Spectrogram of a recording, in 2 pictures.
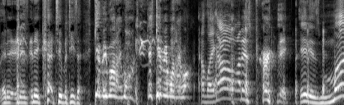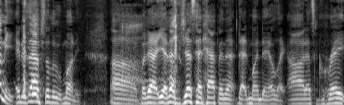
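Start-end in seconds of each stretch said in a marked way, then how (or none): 1.6-3.3 yelling, much higher and faster. Describing a meme about James Gunn that cuts to Bautista, imitating Bautista yelling. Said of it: "He's just yelling".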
